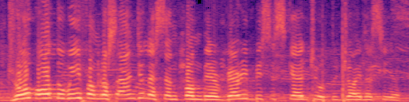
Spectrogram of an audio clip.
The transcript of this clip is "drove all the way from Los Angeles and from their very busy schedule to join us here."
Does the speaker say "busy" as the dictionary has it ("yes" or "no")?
no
